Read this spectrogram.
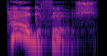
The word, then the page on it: hagfish: British English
